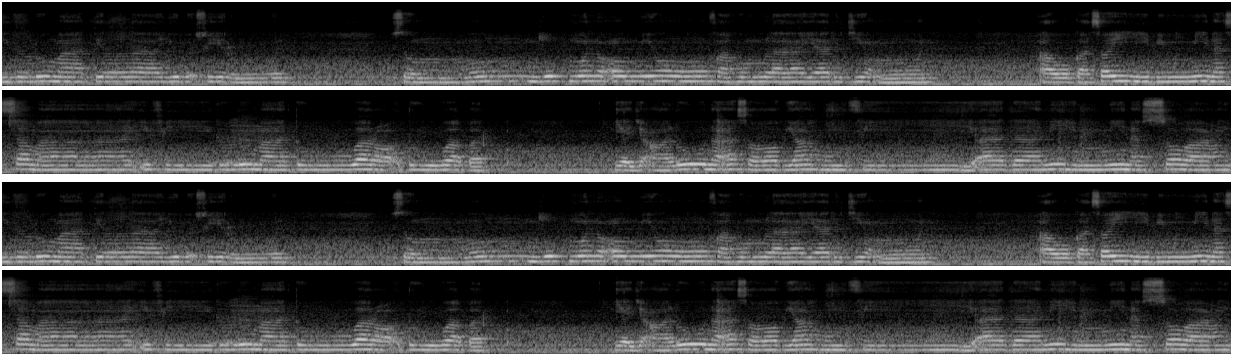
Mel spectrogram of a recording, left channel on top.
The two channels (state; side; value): identical; both; correlation 1.00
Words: dhulumatil la yubsirun. Summun bukmun umyun fahum la yarji'un. Aw kasayyibin minas samaa'i fi dhulumatin wa ra'dun wa barq yaj'aluna asabi'ahum fi adhanihim minas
